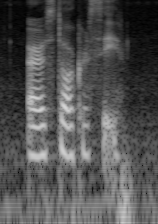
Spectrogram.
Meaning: 1. The nobility, or the hereditary ruling class 2. Government by such a class, or a state with such a government 3. A class of people considered (not normally universally) superior to others
- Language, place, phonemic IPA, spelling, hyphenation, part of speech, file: English, California, /ˌɛɹ.ɪˈstɑ.kɹə.si/, aristocracy, a‧ris‧to‧cra‧cy, noun, En-us-aristocracy.ogg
